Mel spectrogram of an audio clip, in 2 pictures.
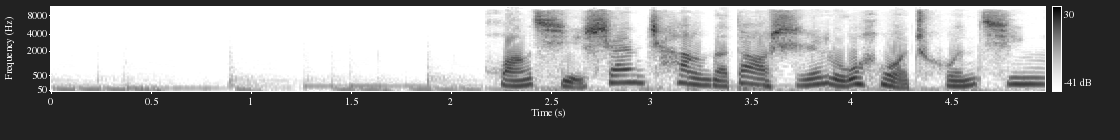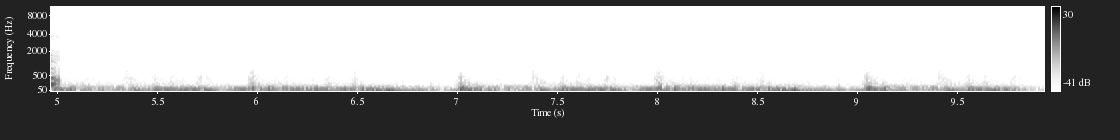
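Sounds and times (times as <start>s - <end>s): thumping bass music: 0.0s - 2.2s, 5.0s - 9.9s.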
